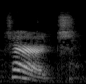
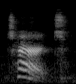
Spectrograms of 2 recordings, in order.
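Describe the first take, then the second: No difference in how they are said.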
